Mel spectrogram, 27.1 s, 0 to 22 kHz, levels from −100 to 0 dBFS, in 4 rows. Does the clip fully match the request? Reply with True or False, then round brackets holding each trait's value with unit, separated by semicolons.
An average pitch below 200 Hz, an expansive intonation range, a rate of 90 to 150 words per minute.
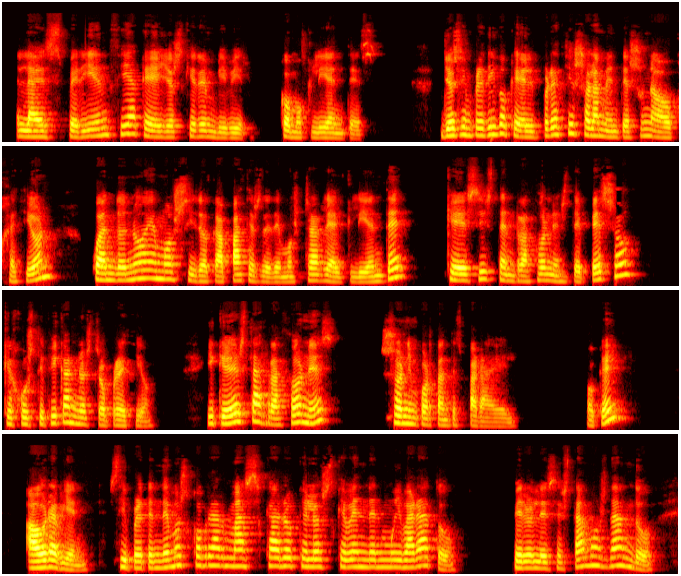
True (185 Hz; 6.4 semitones; 135 wpm)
